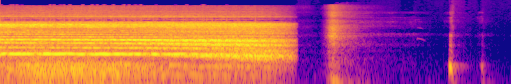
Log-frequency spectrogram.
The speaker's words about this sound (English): Goat. Correct.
